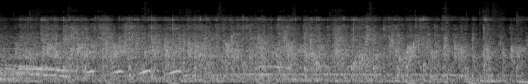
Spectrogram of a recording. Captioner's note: crowd clapping and cheering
